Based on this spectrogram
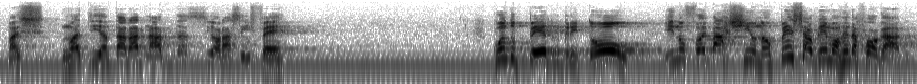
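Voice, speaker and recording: A high-voiced man preaches into a microphone in a church, addressing the congregation directly and acting out shouted pleas. His tone is very bright and piercing, and a long hall reverb trails each phrase. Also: animated, moderate pace, a little hiss or hum. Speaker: pastor. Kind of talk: sermon. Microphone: handheld microphone.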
